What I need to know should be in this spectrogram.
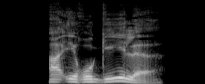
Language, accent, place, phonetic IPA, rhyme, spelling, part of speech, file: German, Germany, Berlin, [aeʁoˈɡeːlə], -eːlə, Aerogele, noun, De-Aerogele.ogg
- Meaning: nominative/accusative/genitive plural of Aerogel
